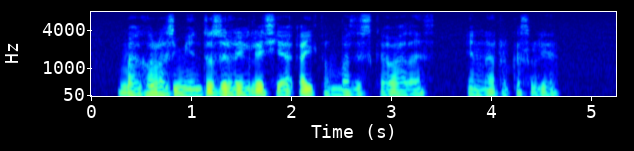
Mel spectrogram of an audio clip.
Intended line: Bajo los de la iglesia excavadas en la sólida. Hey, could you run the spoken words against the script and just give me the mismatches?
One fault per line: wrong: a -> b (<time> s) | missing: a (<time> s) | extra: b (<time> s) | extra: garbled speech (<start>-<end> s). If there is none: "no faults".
extra: cimientos (0.8 s)
extra: hay tumbas (2.0 s)
extra: roca (4.0 s)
